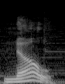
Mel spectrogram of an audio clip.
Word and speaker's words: know: sé yo digo I know Y si ustedes recuerdan bien ese no comienza con k pero no se pronuncia es decir que es totalmente muda para decir silbato o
